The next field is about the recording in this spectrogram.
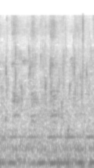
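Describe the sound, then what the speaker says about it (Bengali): Chunks of mutton tipped into a pressure cooker give a brief, faint wet sliding pour, a soft slosh of meat and juices lasting just over a second. "এবার আমি প্রেসার কুকারে দিয়ে দেব"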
